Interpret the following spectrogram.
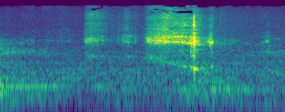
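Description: Brief rustling scrape about a second in, ending in a sharp click: handling noise as the camera is moved.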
